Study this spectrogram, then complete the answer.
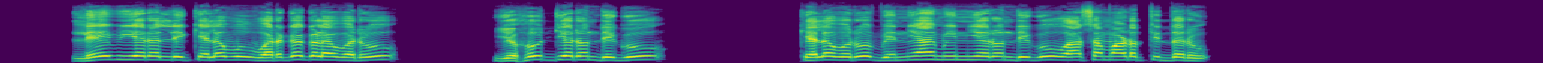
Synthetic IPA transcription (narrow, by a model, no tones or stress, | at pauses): leːʋijɐɾɐlːikɛlɐʋuʋɐɾɡɐɡɐɭɐʋɐɾu | jeɦuːd̪jɐɾo̞nd̪iɡuː | kɛlɐʋɐɾubenjaːmiːnjɐɾo̞nd̪iɡuːʋaːsɐmaːɽut̪ːid̪ːɐɾu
